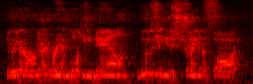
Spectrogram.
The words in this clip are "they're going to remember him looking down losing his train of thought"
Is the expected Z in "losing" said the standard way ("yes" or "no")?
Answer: yes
